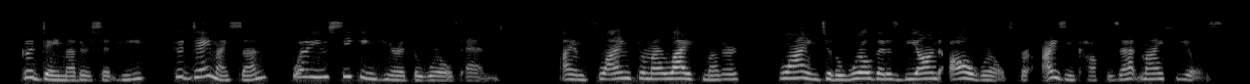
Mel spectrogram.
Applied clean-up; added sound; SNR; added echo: none; none; none; none.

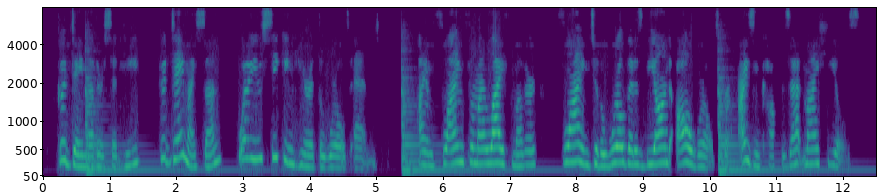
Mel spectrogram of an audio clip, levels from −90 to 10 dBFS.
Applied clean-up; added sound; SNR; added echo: none; Bowed string instrument; 16 dB; none.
